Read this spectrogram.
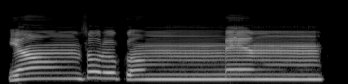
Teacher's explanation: صاد را کو موٹا پڑھیں گے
